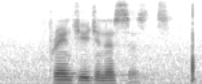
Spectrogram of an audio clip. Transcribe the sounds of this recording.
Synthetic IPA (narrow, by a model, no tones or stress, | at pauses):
fɹɛ̃nt͡ʃjud͡ʒənəsɪ̰sts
